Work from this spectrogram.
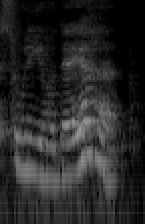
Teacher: अब यहाँ पर आ के बाद उ है तो उ का ओ में परिवर्तित होगा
